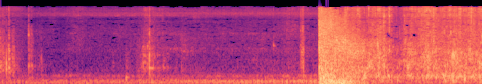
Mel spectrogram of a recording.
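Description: A few faint knocks of plastic toys being handled, then about three seconds in a sudden loud splash and churning of water as a hand plunges a toy into a tub of muddy water.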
